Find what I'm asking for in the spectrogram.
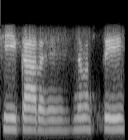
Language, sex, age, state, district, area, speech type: Hindi, female, 30-45, Uttar Pradesh, Hardoi, rural, conversation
